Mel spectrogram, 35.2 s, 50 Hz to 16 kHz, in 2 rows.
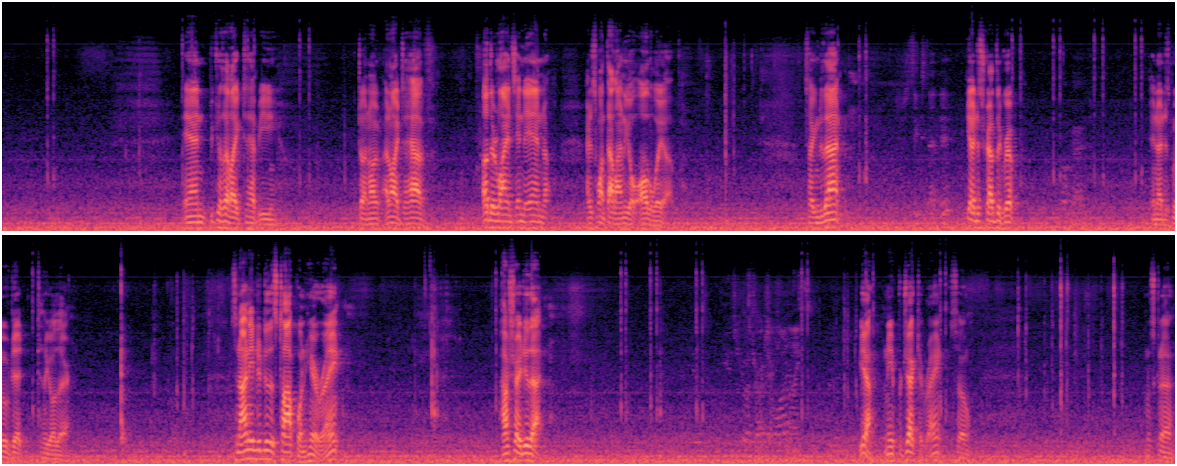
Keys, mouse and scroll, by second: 0.6 click, 2.0 Escape, 2.7 click, 3.6 click, 4.4 click, 10.8 Escape, 12.5 middle click, 15.1 click, 15.7 click, 16.3 click, 16.9 click, 18.0 click, 20.3 Escape, 25.0 click, 26.9 click, 27.3 click, 28.0 click, 29.6 click, 30.1 Escape, 30.2 Escape, 30.5 click, 31.6 click, 32.8 x, 33.2 l, 33.4 Return, 33.9 v, 34.2 Return.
